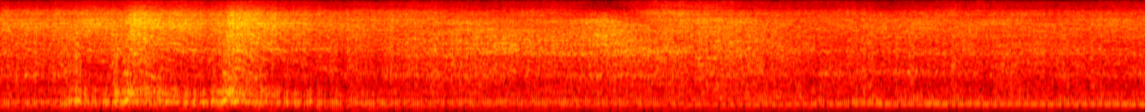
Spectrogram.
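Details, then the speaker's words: Yamaha Thundercat motorcycle after reassembly, moved outdoors and warming up: quick blips that rise and fall cleanly, then smooth steady idle with no rattle or misfire; healthy engine. "So she's warming up now."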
